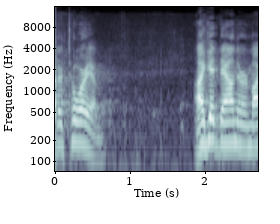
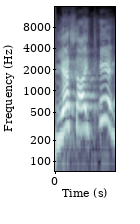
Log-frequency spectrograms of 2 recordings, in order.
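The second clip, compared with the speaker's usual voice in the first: insistent retort; 7 semitones higher than usual. Retold or imitated. Student argues back at professor.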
